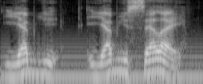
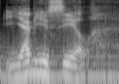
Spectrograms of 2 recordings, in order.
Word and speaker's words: Yabusele: Gershon Yabusele, who, as the PA announcer called him until he was corrected at the end of the first quarter, Yabusele. Which are, yeah, pretty humorous. Learn to pronounce the names. It's clearly not Yabusele.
